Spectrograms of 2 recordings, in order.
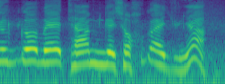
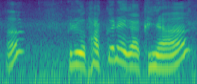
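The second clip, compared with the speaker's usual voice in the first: normal talking voice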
